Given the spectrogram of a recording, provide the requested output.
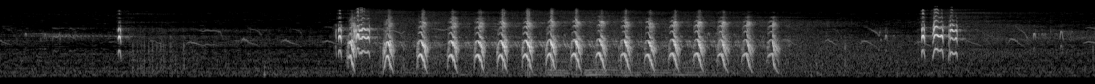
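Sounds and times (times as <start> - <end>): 
Western kingbird calls in Arizona: 3.4 - 8.0.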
